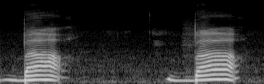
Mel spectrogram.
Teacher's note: دیکھیں پڑھتے وقت دونوں ہونٹوں کا جو گیلا حصہ ہے وہ مل رہا ہے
